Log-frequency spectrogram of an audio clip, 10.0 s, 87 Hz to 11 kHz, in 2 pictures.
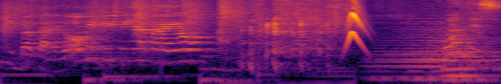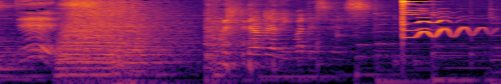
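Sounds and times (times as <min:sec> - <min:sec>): playful background music: 0:00.0 - 0:10.0
cartoon whistle swoop: 0:03.4 - 0:03.8.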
